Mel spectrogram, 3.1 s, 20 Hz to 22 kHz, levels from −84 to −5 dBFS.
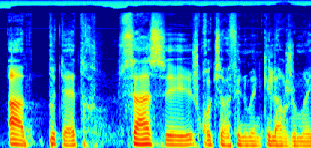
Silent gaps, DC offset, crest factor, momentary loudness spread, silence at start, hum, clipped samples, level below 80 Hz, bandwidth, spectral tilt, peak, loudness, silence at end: none; under 0.1%; 20 dB; 9 LU; 0 s; none; under 0.1%; -50 dBFS; over 20 kHz; -5 dB/octave; 0 dBFS; -20 LUFS; 0 s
